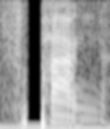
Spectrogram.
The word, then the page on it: fpang: Owstwecian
